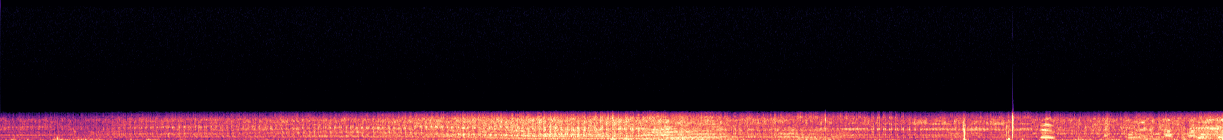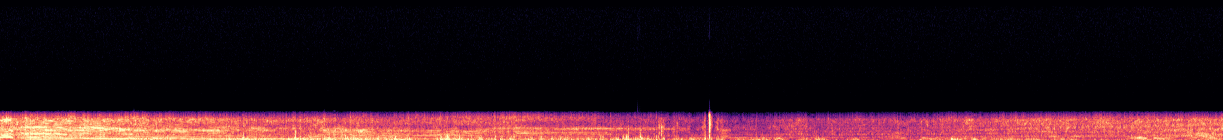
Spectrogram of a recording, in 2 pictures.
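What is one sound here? Wind rumbles into the microphone outdoors.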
